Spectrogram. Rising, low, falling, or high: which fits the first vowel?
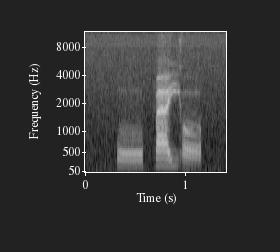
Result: low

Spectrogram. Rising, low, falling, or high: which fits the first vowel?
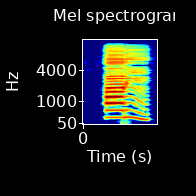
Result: high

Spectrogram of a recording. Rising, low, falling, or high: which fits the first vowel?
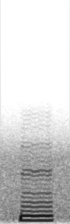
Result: high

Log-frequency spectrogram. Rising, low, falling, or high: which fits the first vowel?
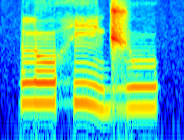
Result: high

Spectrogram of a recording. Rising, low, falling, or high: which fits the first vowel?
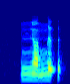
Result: falling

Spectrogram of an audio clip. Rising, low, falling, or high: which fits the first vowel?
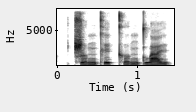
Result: rising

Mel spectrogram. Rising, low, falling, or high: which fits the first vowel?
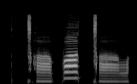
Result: low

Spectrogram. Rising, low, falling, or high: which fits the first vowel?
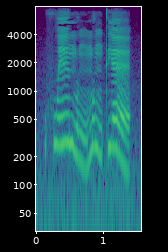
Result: high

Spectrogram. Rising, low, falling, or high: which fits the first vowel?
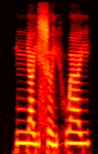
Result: low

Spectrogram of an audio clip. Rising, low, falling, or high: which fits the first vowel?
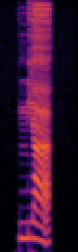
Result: falling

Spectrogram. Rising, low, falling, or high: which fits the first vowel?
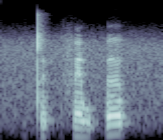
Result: low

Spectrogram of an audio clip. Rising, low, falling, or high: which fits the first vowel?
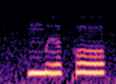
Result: low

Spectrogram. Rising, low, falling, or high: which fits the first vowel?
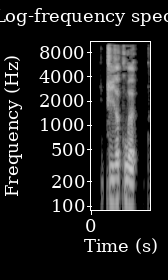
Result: rising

